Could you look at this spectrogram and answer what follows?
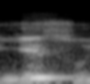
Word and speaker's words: Yesu: Et donc toujours en linga là le S peut devenir Z comme en français quand on dit cousin il écrit avec S mais se prononce avec Z. Donc Yesu Yesz c'est Jésus en lingala donc avec Z ou avec S.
